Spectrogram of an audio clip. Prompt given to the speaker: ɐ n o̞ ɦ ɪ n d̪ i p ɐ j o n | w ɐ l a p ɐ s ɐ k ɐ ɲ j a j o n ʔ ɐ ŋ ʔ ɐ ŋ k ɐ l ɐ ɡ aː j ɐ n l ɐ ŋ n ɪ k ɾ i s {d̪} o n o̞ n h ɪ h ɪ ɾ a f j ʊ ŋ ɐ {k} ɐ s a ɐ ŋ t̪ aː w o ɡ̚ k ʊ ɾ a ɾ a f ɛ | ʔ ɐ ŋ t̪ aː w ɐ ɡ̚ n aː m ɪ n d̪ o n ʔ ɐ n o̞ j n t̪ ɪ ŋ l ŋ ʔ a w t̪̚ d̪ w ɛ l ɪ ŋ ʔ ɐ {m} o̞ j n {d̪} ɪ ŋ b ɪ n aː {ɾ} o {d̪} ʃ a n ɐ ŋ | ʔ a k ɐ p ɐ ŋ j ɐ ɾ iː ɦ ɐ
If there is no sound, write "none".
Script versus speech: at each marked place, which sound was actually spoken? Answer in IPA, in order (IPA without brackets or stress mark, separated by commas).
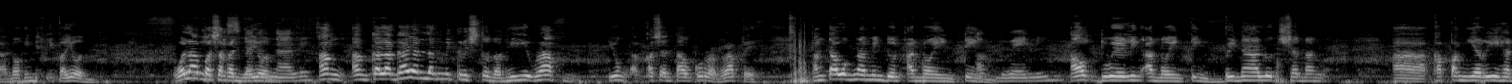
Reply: t̪, k, n, t̪, l, t̪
